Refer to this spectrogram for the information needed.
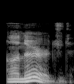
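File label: "unurged", English, British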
